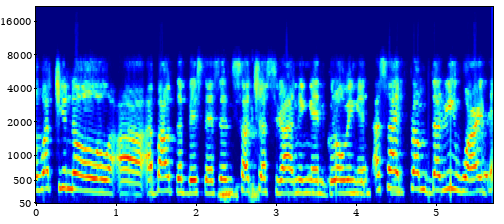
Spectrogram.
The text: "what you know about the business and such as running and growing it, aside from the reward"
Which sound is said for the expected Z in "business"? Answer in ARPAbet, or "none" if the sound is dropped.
S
